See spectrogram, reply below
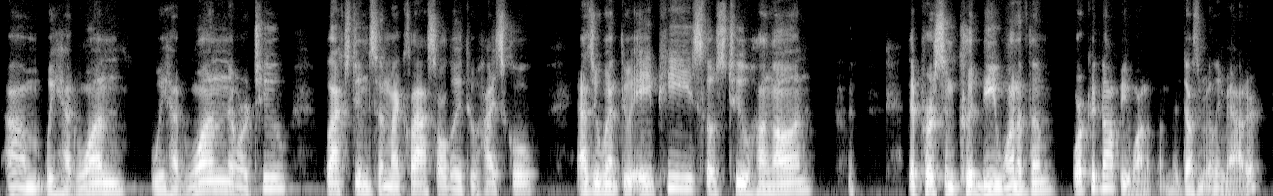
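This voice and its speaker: A middle-aged American man, an academic guest, explains ideas in an animated lecturing way, often tagging his points with "right?". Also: mid-range voice, moderate pace. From United States. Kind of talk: explanatory interview talk.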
